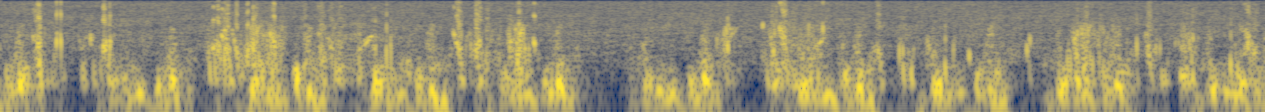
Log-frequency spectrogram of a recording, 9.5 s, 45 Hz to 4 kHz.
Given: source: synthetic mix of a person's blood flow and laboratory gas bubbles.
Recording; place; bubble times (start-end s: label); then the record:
Doppler ultrasound of blood flow; precordium
0.00-0.04 s: bubbles
0.23-0.49 s: bubbles
0.57-0.97 s: bubbles
1.54-2.16 s: bubbles
2.27-3.14 s: bubbles
3.39-3.71 s: bubbles
3.79-4.05 s: bubbles
5.36-5.54 s: bubbles
5.71-6.39 s: bubbles
6.50-6.63 s: bubbles
6.72-6.89 s: bubbles
6.94-7.19 s: bubbles
7.24-7.31 s: bubbles
7.67-7.76 s: bubbles
7.98-8.38 s: bubbles
8.43-9.00 s: bubbles
9.19-9.49 s: bubbles
From the record:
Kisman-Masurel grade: 332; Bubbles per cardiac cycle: rolling drumbeat, 9 or more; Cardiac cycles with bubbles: 50 to 99%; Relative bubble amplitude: moderate (0.250 to 0.450); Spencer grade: 3 (all of the cardiac periods contain showers or single bubble signals, but not dominating or overriding the cardiac motion signals); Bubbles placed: only in the low amplitude regions of the cardiac cycle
